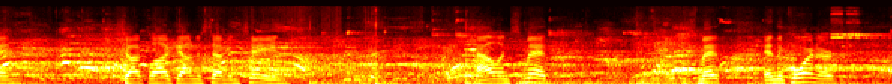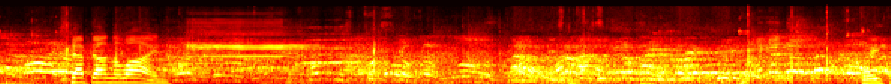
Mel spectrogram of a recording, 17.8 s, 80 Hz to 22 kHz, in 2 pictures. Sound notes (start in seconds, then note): 8.9 whistle blowing; 10.8 buzzer blaring; 15.3 yelling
